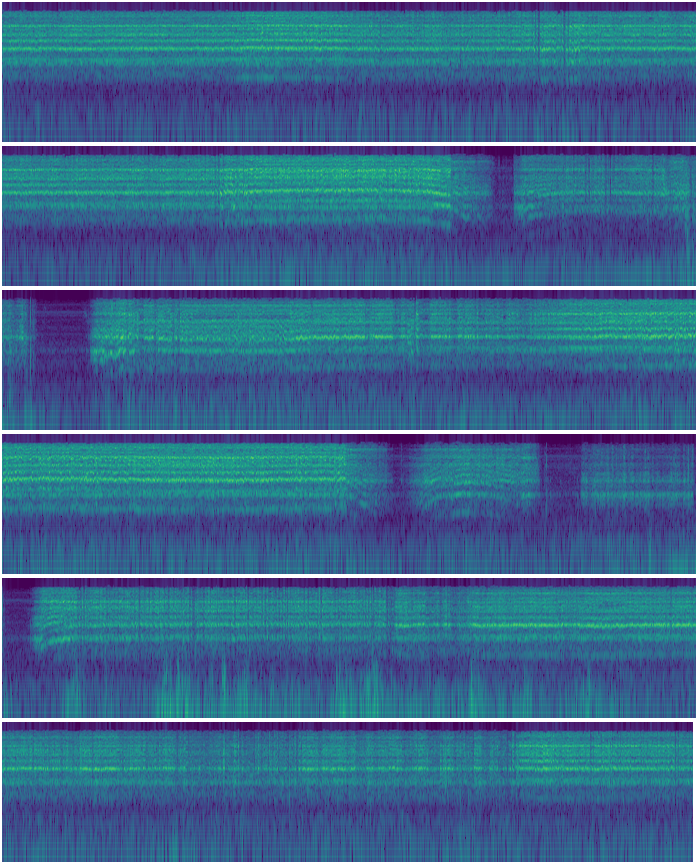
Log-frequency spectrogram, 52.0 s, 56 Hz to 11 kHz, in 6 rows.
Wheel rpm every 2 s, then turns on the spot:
170, 170, 170, 170, 170, 170, 160, 80, 90, 90, 160, 170, 160, 160, 160, 90, 60, 50, 160, 170, 170, 170, 170, 170, 170, 170.
32-34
